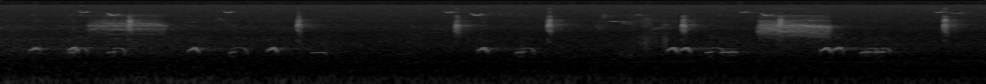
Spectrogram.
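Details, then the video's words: Common cuckoo on grassland at the foot of Mount Fuji, Japan, in late May, busy with territorial disputes, giving its falling two-note 'cuck-oo' every second or two, over a low rumble with faint chirps of other birds. "カッコウ 鳴き声 縄張り争いに忙しい"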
